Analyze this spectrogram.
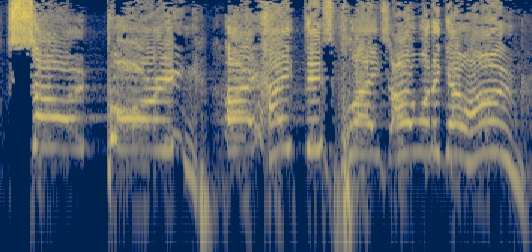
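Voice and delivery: put-on high, slow, whining shout of a bored toddler; loud child's shout. Three-year-old son loudly complains in church: high whining shout. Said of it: "goes with a loud voice".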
